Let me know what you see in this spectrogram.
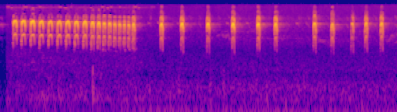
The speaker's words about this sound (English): But add a suet cake to your winter bird banquet, and you'll probably bring the downy woodpecker right up close.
